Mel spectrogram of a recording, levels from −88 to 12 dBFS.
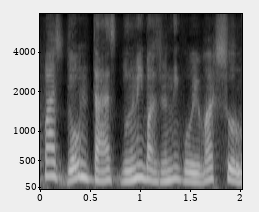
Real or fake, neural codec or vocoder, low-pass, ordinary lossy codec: fake; codec, 16 kHz, 0.5 kbps, FreqCodec, larger model; none; none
